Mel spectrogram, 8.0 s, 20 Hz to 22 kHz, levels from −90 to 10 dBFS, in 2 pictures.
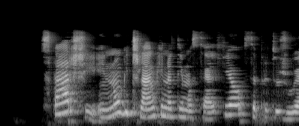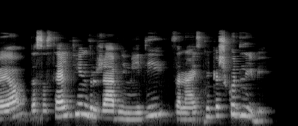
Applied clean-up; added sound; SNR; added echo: neural mask model Resemble Enhance denoiser.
